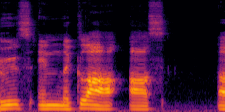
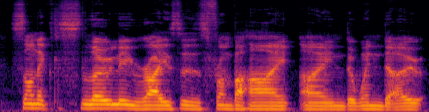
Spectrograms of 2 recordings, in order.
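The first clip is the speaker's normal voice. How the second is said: normal talking voice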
